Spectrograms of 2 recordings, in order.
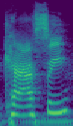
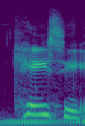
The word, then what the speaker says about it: Casey: We have, am I saying it right, Cassie? Casey. Casey. But the spelling is confusing.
